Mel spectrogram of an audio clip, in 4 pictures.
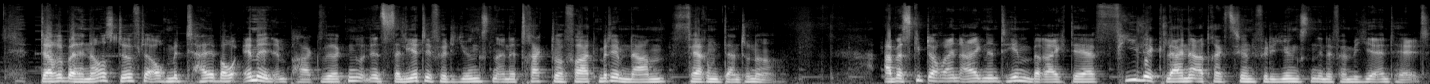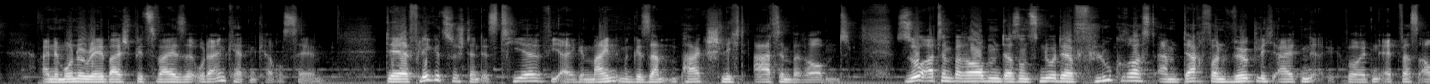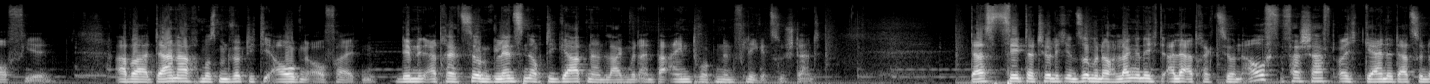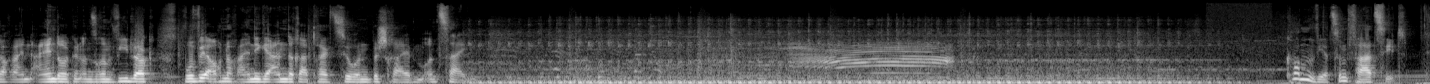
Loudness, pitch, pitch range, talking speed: -13 LUFS, 125 Hz, 110-135 Hz, 130 wpm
